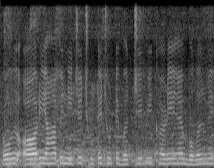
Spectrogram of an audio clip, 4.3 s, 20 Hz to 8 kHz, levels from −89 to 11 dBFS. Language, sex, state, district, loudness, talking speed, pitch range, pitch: Hindi, female, Bihar, West Champaran, -18 LUFS, 180 wpm, 225-245 Hz, 235 Hz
